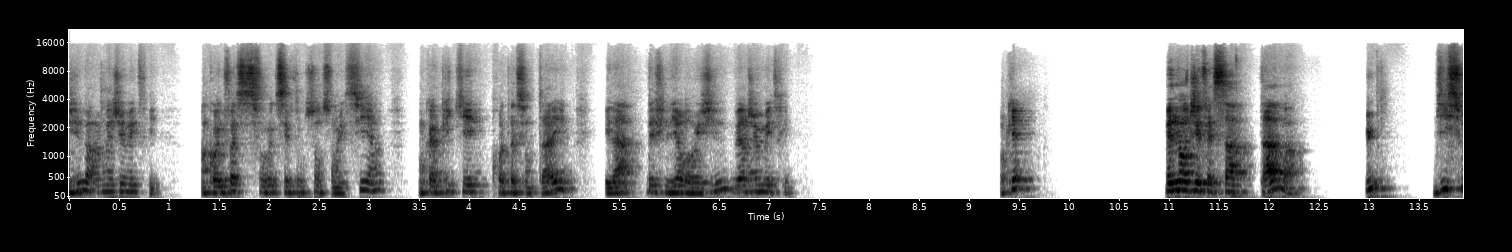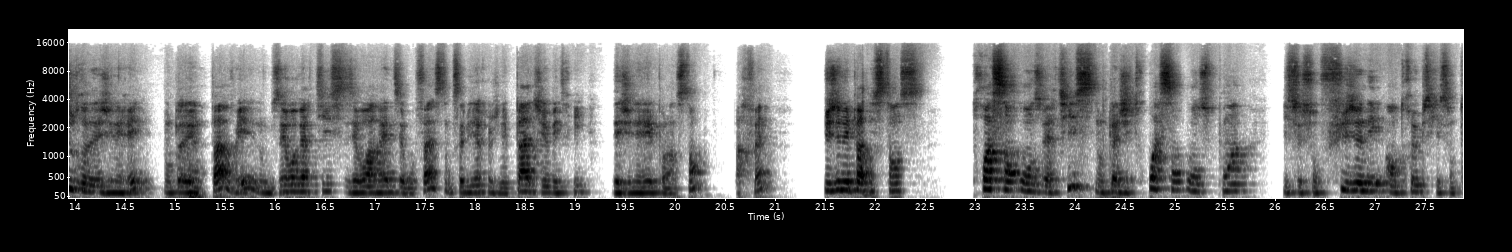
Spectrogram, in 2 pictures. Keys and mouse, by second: 2.3-9.9 drag, 10.3-10.6 middle drag.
